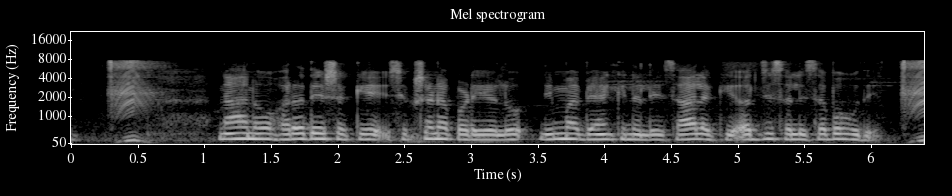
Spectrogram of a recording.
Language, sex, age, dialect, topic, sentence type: Kannada, female, 18-24, Mysore Kannada, banking, question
